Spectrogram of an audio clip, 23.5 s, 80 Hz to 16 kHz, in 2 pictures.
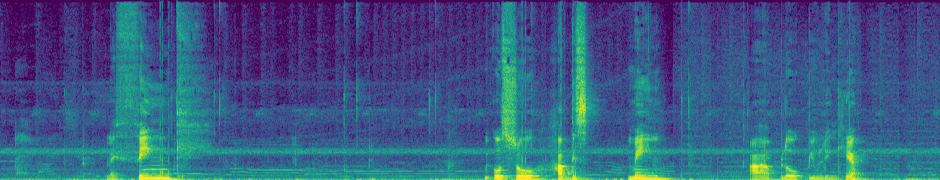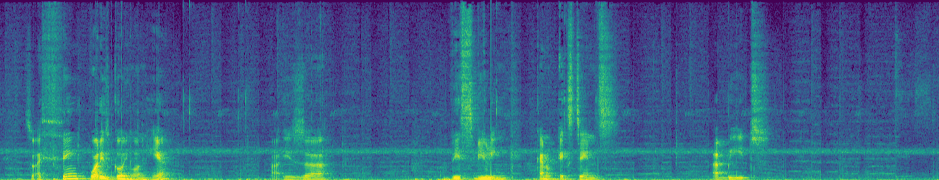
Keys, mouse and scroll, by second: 1.3 Tab, 1.5-3.7 drag, 3.7 r, 5.5 Tab, 5.9-6.3 scroll up 4, 6.3 middle click, 7.0-7.5 scroll down 1, 7.5-8.2 scroll down 2, 8.5-9.9 drag, 9.9 KP_7, 11.3 `, 12.0 scroll up 2, 12.4 Tab, 14.8 ctrl+r, 17.9-19.5 drag.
